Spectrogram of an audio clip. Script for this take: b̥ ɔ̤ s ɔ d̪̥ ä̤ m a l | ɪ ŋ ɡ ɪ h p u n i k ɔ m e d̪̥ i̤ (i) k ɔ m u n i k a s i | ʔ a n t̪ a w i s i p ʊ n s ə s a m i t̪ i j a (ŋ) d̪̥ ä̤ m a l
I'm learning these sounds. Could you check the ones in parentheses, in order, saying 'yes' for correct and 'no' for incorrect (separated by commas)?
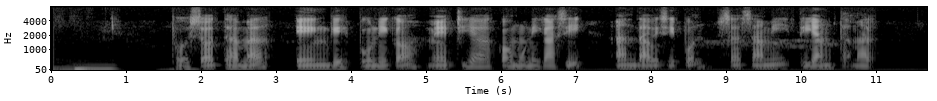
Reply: no, yes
